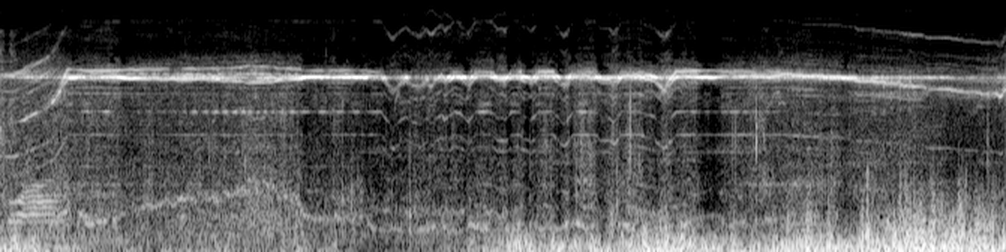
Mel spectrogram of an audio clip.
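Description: RC rock crawler's electric motor and gear drivetrain whining as it crawls up a steep rock face. The high whine rises about half a second in, then holds with small dips in pitch as the throttle varies. A low rumble runs underneath.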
